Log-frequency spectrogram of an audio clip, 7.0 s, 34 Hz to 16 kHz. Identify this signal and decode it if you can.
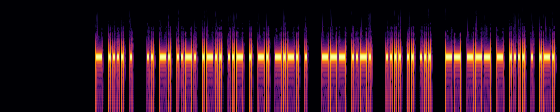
Morse code, heard as a keyed tone, about 44 wpm, 700 Hz. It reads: THE INFLUENCE OF HIS MOTHER
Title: Sentences from Top 1100 Words 45wpm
